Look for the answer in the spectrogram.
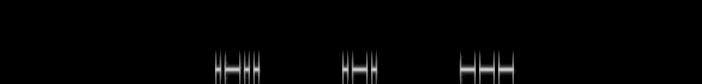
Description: Morse code, heard as a keyed tone, about 25 wpm, spaced as for 9 wpm, 700 Hz. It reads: LRO
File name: Lesson 15e - Number 5 - Three Characters 25wpm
